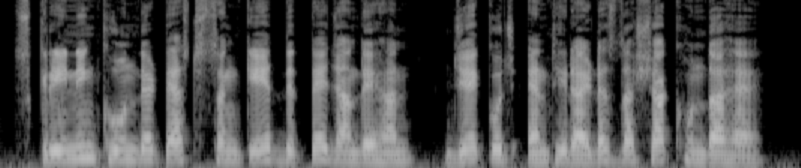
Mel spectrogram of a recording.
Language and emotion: Punjabi, neutral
